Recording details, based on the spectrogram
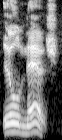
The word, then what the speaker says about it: Il Neige: Garrett, aka Il Nej. I just want to keep saying that just so I can finally learn how to say it. – You got it. You got it. – Il Nej.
